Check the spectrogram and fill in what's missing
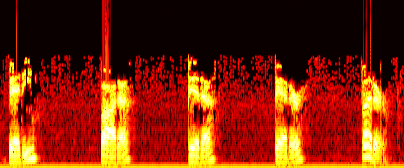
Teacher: In the sentence, Betty bought a bit of better butter, all of the T's are in weak positions, so they all sound like soft D's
